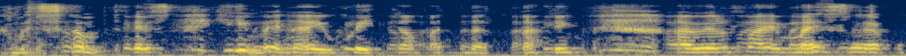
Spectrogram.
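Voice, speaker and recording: Over crowd noise, a fairly high-voiced woman talks unhurriedly. She's a Filipino teacher in her forties whose native tongue is Tagalog, and her informal English lecture has lots of fillers, false starts and soft laughter.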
